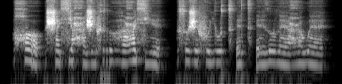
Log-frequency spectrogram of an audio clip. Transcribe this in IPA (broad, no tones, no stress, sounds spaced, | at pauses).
χ o | ʃ ɑ sʲ ɐ ħ e ʒ e f r u ɦ ɐ ʕ ɔ sʲ e | s o ʒ e f u j u t͡sʼ e t͡sʼ e ð u l ɛ ʕ o w ɛ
